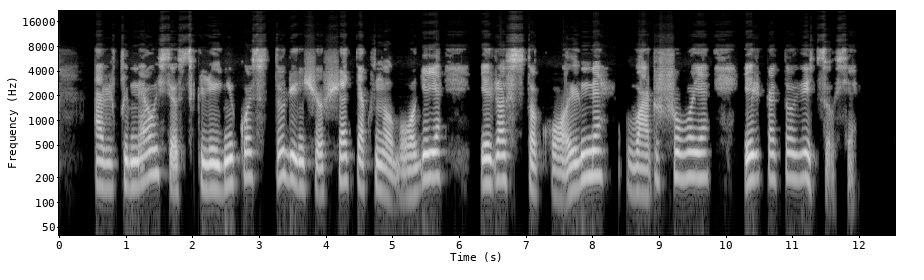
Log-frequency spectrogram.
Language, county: Lithuanian, Klaipėda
